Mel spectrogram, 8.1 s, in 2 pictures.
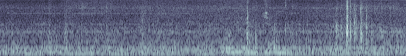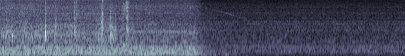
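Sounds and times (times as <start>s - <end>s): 
laser printer: 0.1s - 6.5s.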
